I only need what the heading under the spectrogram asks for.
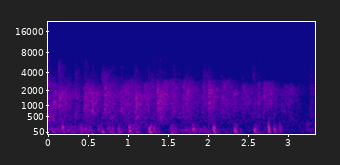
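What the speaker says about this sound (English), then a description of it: "A round of applause for him." Applause from an audience at a roundtable on gas flaring and methane emissions, a moderate crowd clapping at an uneven rhythm with several sharp individual claps standing out close by.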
